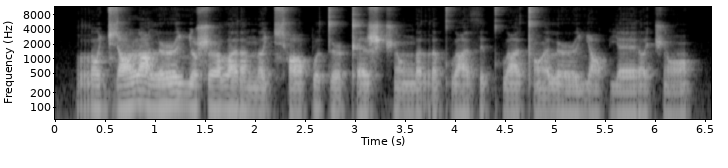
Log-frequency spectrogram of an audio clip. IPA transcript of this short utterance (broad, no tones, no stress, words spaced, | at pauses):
rɔd͡ʑɑɭɑ lə˞ ʎɔʂə˞lˠəɾʌ nʌt͡ɕʰɑpʊ tə˞kʼɛʂt͡ʃɔ̃ ŋʌrʌkʷʼɑɐ̯θɪ kʷʰɑɐ̯tʼɔ̃ɐ̯lə˞ʎɑ pjɛɾʌ t͡ʃɔ̃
